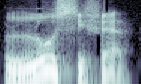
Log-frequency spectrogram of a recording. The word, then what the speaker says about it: Lúcifer: Mas se você pronunciou como Lucifer, tá vendo? Não é um Lúcifer, e sim Lucifer, a tônica sendo a última, ele vai virar Luciferes ou Luciferes, ok?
